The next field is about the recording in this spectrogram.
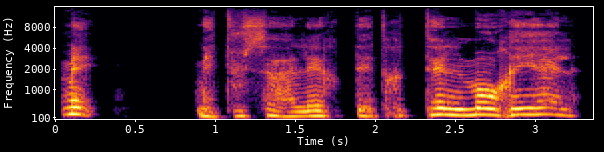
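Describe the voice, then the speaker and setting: A woman voicing a timid, excitable young rescue robot in a French cartoon dub, nervous, wide-eyed and expressive. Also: lowish voice, a little slow, slightly rough. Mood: amazed. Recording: loud music behind.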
